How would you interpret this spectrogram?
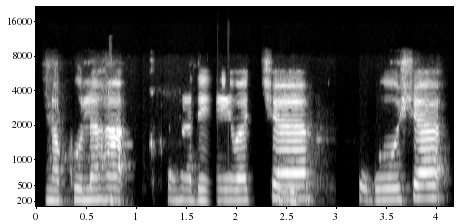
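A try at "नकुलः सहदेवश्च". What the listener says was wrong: ನಕುಲಹ ಅನ್ನಂಗಿಲ್ಲ ಮಾತಾಜಿ ಪೂರ್ಣಹ ಬರೋದಿಲ್ಲ ಅಲ್ಲಿ ನಕುಲ ಸಹದೇವ ಸ್ವಲ್ಪ ಹ ಕೇಳಿಸಬೇಕು ಅಷ್ಟೇ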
